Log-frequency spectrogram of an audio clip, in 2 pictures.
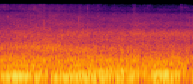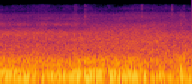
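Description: Strong gusty wind buffets a handheld microphone outdoors, a loud low rumbling roar that surges and dips without a break, with no voices over it.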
